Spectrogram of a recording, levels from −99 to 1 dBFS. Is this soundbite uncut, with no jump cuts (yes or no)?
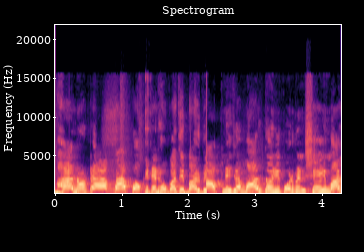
no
